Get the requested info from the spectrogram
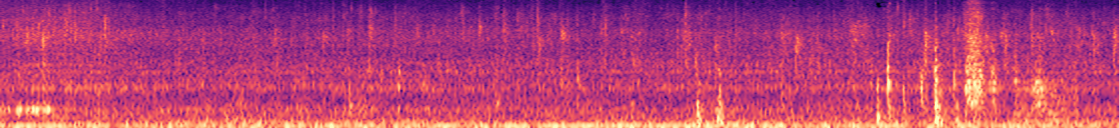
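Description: Onions sizzling steadily in salt-pork grease in a pot on the stove as diced red potatoes are dropped in, with a few sharp knocks and scrapes of a knife on a cutting board near the end, over a steady low hum.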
